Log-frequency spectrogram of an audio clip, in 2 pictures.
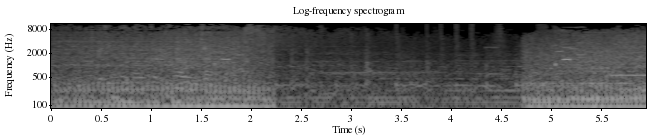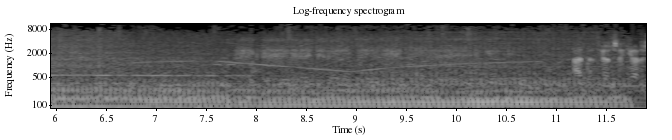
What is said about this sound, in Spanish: Tokio se baja la visera del casco y arranca la moto.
